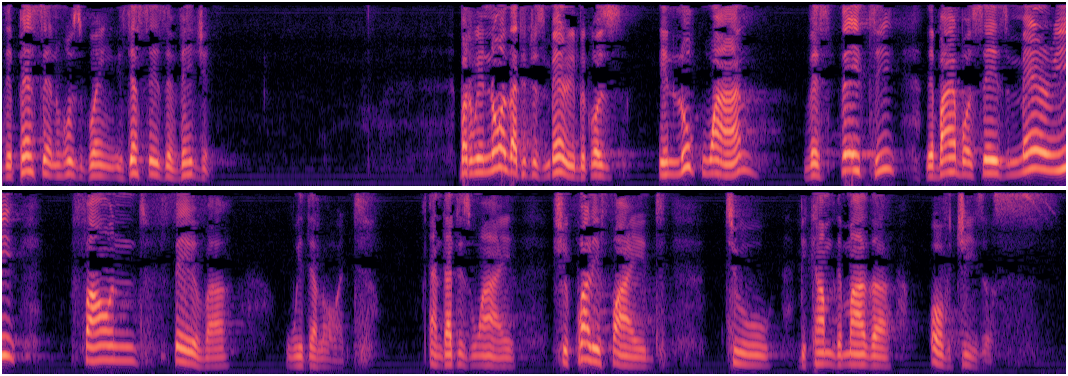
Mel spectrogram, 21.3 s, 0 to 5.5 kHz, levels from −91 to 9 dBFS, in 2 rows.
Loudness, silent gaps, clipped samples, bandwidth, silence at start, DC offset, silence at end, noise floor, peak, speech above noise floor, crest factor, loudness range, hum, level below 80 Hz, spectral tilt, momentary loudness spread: -19 LUFS; none; under 0.1%; 5.4 kHz; 0 s; under 0.1%; 0.35 s; -66 dBFS; 0 dBFS; 48 dB; 20 dB; 9 LU; none; -70 dBFS; -5.5 dB/octave; 19 LU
